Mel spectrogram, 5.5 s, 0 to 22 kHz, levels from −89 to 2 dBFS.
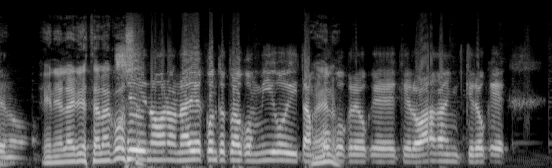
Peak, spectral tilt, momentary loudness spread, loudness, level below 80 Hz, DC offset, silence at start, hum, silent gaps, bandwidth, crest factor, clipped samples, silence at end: -6 dBFS; -5 dB/octave; 10 LU; -21 LUFS; -56 dBFS; under 0.1%; 0 s; none; none; 14.5 kHz; 14 dB; under 0.1%; 0.35 s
